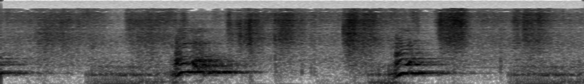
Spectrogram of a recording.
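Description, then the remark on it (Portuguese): A dog named Messi barks twice, about a second apart, with sharp yelps over a steady low background hum. “Olha ela ali com o cachorro ali.”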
